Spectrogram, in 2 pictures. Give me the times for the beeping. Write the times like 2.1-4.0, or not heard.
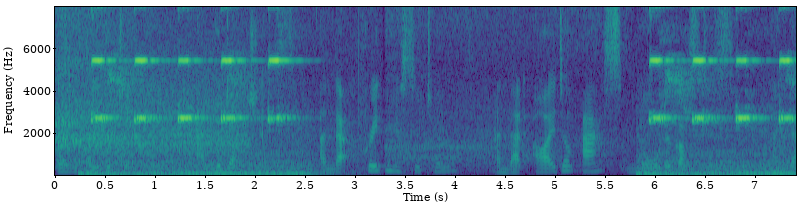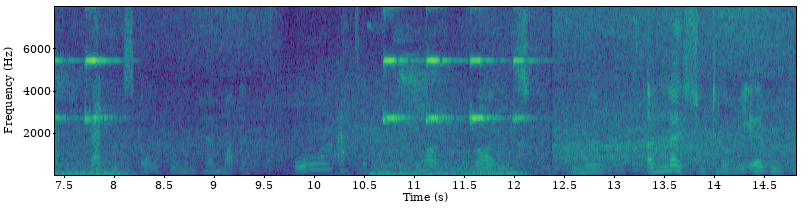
0.2-2.6, 5.8-8.2, 10.6-12.2.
